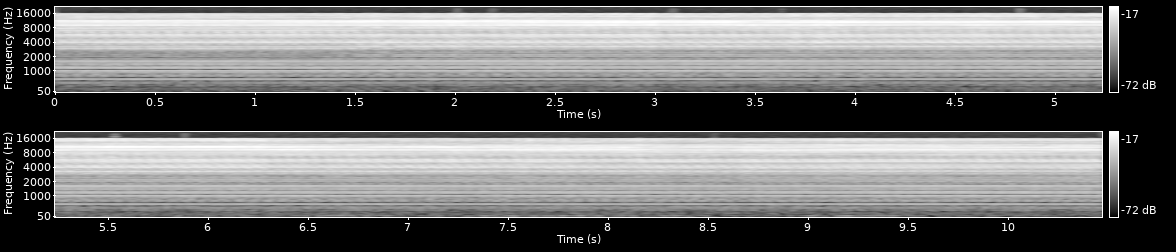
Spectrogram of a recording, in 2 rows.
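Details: AC TIG welding aluminium S13 catch cans, vertical welds, after switching to square wave: constant, even buzzing hum, steady pitch, no crackle or sputter, arc definitely more stable than before.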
